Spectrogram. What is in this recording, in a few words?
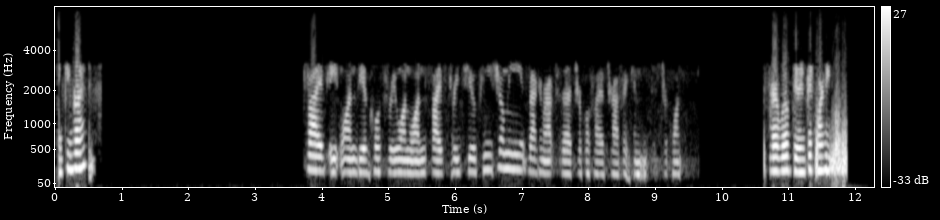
Sheriff, scanner audio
